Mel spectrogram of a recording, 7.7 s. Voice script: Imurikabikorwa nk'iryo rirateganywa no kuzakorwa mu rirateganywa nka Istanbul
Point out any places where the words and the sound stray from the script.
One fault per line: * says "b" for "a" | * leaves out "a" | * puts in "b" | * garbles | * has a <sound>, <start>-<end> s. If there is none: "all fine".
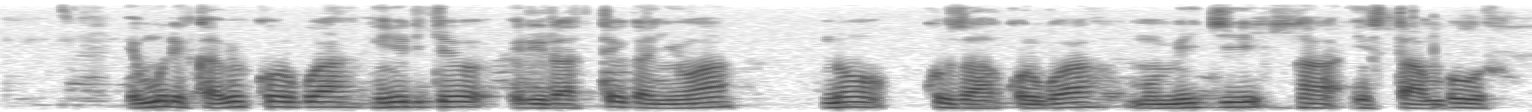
* says "mijyi" for "rirateganywa"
